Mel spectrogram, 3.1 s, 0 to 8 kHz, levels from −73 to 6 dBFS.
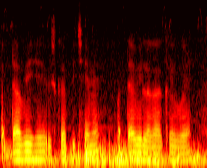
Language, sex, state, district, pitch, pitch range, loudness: Hindi, male, Arunachal Pradesh, Papum Pare, 95 Hz, 90-100 Hz, -17 LUFS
